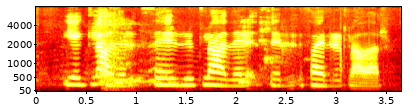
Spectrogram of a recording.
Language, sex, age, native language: Icelandic, female, 12, Icelandic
